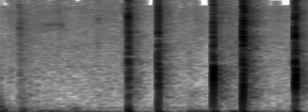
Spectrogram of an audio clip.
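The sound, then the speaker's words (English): Five sharp, loud hand claps landing in an uneven rhythm of quick pairs followed by a final clap, with no talking. “Big old clap here.”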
